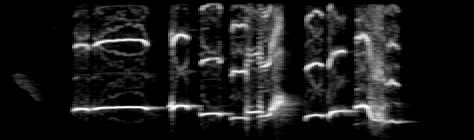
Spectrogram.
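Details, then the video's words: Kacer Sumatra, the Oriental magpie-robin, singing loudly to call out a rival. A long pure whistle opens, followed by choppy high notes and quick warbled slurs that drop at the end. "Suara Asli Kacer Sumatra Gacor Cari Lawan"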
